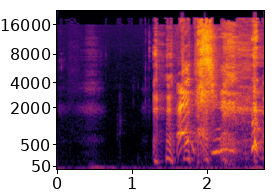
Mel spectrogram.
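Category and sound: human body sound, sneeze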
